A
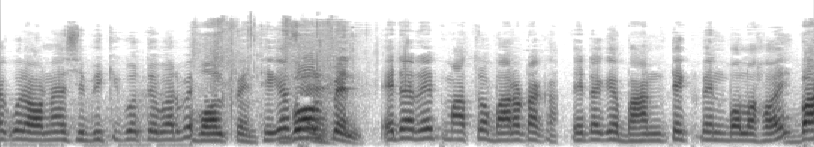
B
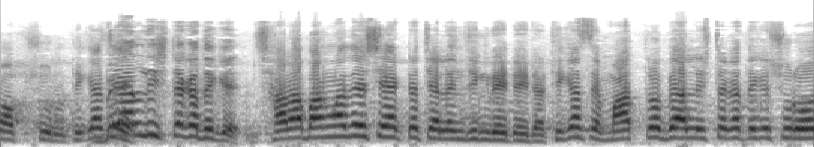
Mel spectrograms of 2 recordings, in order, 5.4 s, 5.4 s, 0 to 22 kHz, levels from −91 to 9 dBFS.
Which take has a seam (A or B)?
A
